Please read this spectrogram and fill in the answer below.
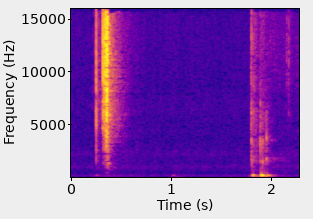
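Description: Quiet room with a faint steady hum, a single brief soft hiss-like noise about a third of a second in, and a short breathy sound near the end just before speech resumes.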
